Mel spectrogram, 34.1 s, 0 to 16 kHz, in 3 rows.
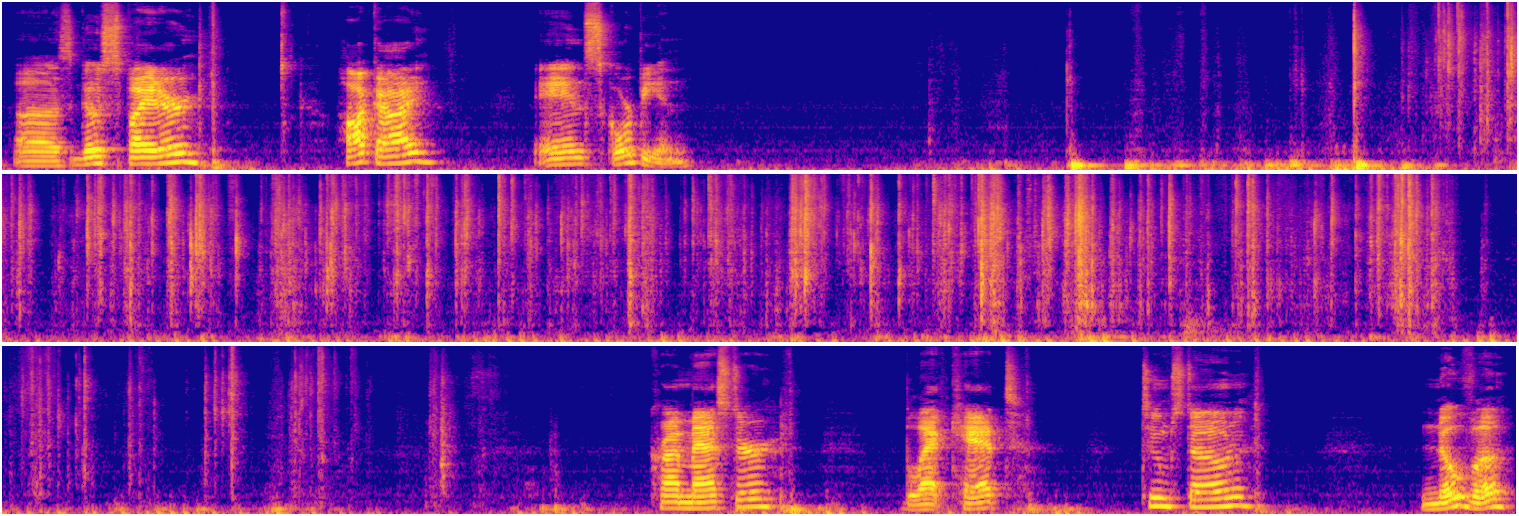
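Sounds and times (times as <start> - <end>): cards crackling: 9.9 - 26.5
wrapper tearing and crinkling: 10.2 - 26.4.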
